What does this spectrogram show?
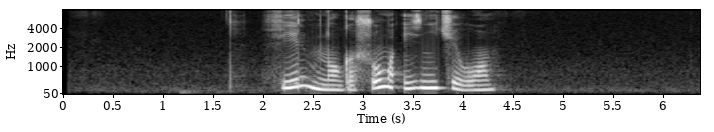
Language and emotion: Russian, neutral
